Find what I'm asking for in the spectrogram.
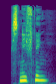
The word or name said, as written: snifning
